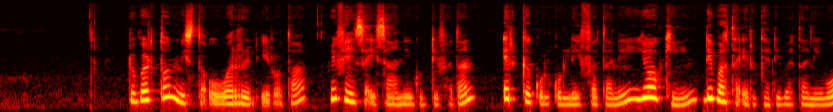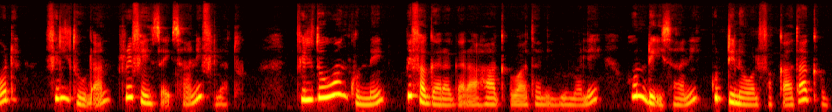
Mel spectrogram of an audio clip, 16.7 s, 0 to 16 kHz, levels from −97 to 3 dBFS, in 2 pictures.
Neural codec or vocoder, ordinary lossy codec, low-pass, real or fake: none; Opus, 64 kbps; 14.4 kHz; real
